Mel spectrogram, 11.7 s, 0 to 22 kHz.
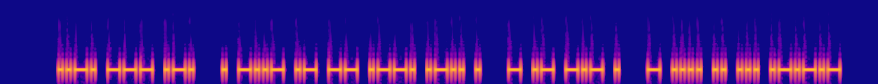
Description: Morse code, heard as a keyed tone, about 22 wpm, 700 Hz. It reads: FOR EXAMPLE TAKE THIS.
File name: practice / 22wpm / Sentences with 2-Word Phrases - 22wpm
